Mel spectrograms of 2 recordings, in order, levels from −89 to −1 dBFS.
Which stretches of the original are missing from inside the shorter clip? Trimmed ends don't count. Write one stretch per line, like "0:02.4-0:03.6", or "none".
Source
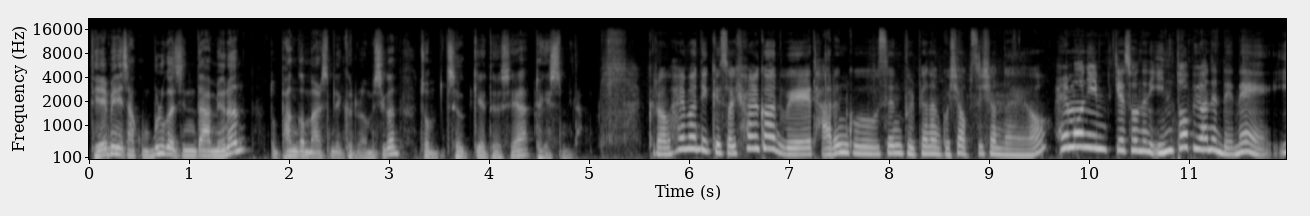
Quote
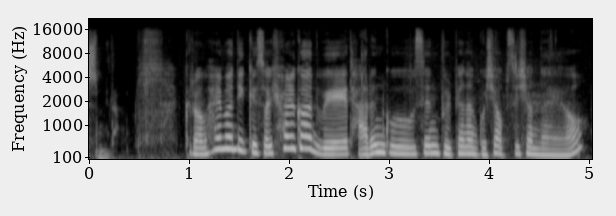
none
